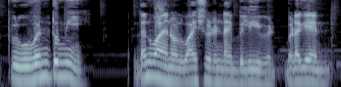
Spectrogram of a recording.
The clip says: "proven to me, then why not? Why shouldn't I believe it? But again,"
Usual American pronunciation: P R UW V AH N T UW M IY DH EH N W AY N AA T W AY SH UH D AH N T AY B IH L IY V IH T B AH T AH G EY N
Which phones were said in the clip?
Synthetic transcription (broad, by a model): P R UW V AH N T UW M IY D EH N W AY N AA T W AY SH UH D AH N T AY B IH L IY V IH T B AH T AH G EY N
